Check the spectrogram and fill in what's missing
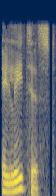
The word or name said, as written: elitist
